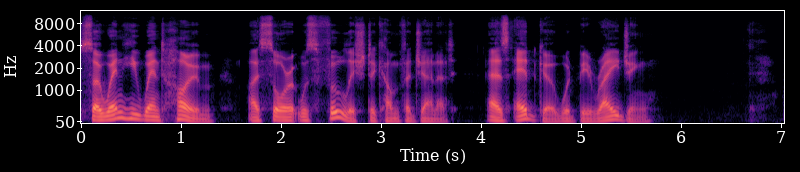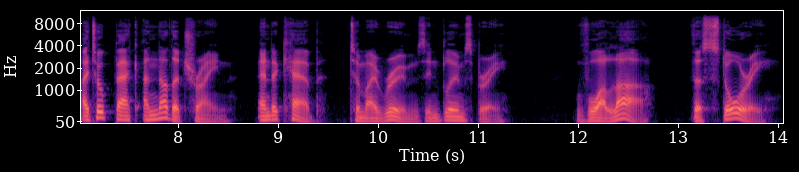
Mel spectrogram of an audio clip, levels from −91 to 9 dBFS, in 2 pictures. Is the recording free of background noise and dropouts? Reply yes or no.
yes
